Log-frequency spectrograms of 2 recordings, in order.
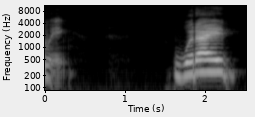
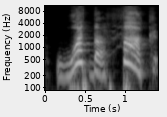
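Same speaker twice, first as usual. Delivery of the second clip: slow, loud, higher shocked cry of disbelief; shocked outburst; 6 semitones higher, 8 dB louder, slower than usual. Retold or imitated. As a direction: blurt it out in sheer panic. Sudden full dilation, panic.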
